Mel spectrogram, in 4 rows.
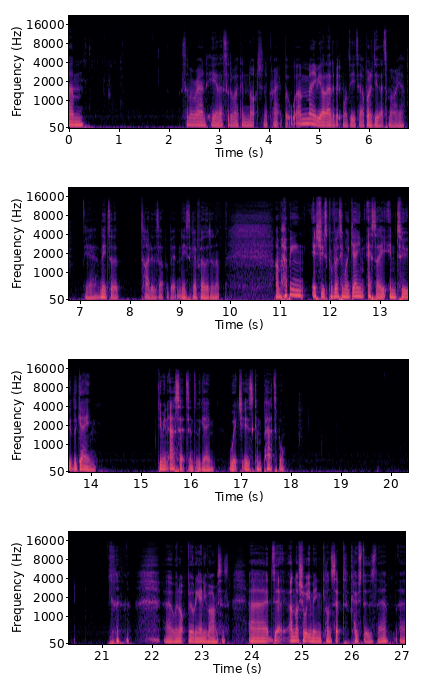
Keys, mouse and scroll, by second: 0.0-3.3 middle drag, 3.3-4.5 scroll up 3, 4.5-7.9 middle drag, 7.9-27.0 scroll down 3.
